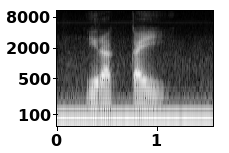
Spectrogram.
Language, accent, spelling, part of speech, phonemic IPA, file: Tamil, India, இறக்கை, noun, /ɪrɐkːɐɪ̯/, Ta-இறக்கை.ogg
- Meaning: 1. wing, pinion 2. feather (of some birds) 3. wing (of an aircraft)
